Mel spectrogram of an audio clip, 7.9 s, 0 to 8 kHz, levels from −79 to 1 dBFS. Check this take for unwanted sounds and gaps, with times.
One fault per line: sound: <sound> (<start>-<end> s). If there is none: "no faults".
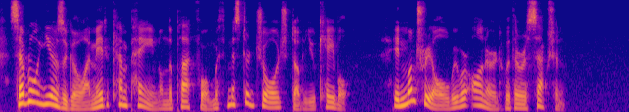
no faults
